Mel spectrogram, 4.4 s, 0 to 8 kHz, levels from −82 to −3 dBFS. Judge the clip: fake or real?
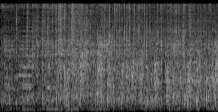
fake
